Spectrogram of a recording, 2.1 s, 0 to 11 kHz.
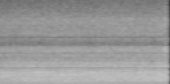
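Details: Honda EB2200X generator running with auto low idle turned off: steady, high-pitched strained drone; governed speed set too high, later turned down to 3400 rpm.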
